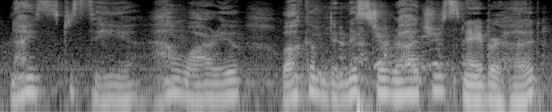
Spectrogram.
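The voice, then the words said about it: Soft whispery imitation of another person. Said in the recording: “he always talked like this, like, just ... a bit of a rapey whisper”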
